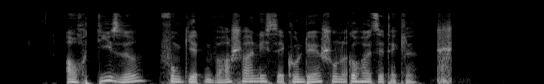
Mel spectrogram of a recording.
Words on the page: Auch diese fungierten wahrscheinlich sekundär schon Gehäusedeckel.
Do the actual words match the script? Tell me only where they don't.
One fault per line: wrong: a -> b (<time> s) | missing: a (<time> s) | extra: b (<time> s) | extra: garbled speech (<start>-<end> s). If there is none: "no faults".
no faults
